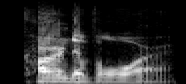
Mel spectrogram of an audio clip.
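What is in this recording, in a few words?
"carnivore", American English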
